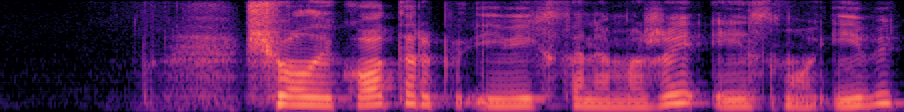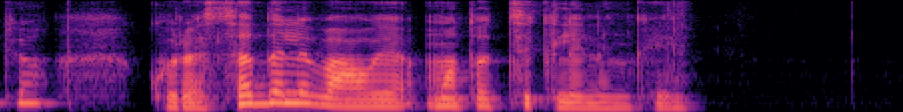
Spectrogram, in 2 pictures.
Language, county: Lithuanian, Šiauliai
